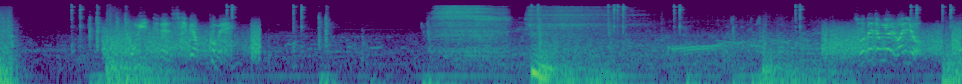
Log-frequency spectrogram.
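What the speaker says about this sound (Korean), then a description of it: "폭발 성공" Artillery fire and explosions in the Wargame: Red Dragon video game, set in a Second Korean War scenario: scattered clicks, a rushing broadband blast and a low thud midway, then more rumbling bursts, with a voice faintly underneath.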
